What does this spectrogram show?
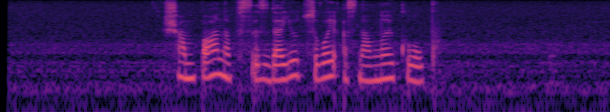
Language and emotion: Russian, neutral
